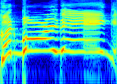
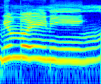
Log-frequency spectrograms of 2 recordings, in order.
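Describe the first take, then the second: First: It is said cheerfully and loudly. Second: It is said reluctantly and flatly.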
